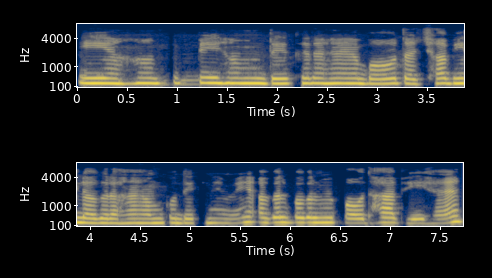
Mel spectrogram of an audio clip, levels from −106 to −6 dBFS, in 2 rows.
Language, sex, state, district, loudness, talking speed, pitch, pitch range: Hindi, female, Bihar, Sitamarhi, -19 LUFS, 160 wpm, 225 Hz, 205-235 Hz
